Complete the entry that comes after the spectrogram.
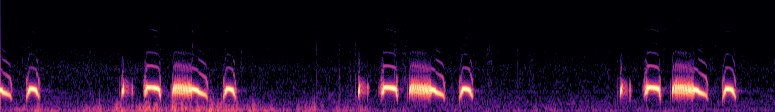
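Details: Spotted dove calling to draw responses from other doves: repeated phrases of low, hollow coos, each phrase of four or five notes with a longer central coo, repeated about every three seconds over a quiet background.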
